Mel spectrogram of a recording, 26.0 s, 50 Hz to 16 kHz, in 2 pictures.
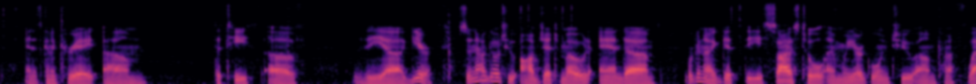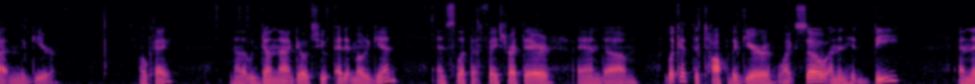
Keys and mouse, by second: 0.5-2.6 middle drag, 10.3 click, 14.0-15.4 middle drag, 15.7 click, 17.1 click, 18.2 click, 18.4-24.3 middle drag, 24.3 b.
